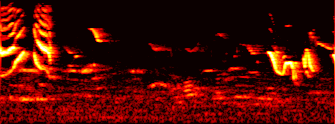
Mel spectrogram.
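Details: Oriental magpie-robin, doyel in Bengali, giving an unusual song: a brief pair of sharp, sweeping high notes, a quiet gap with faint distant whistles, then a loud slurred, wavering whistled phrase.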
